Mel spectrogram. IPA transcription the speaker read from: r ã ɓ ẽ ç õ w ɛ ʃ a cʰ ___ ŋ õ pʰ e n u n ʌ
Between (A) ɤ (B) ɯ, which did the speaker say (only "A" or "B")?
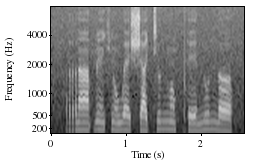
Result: B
